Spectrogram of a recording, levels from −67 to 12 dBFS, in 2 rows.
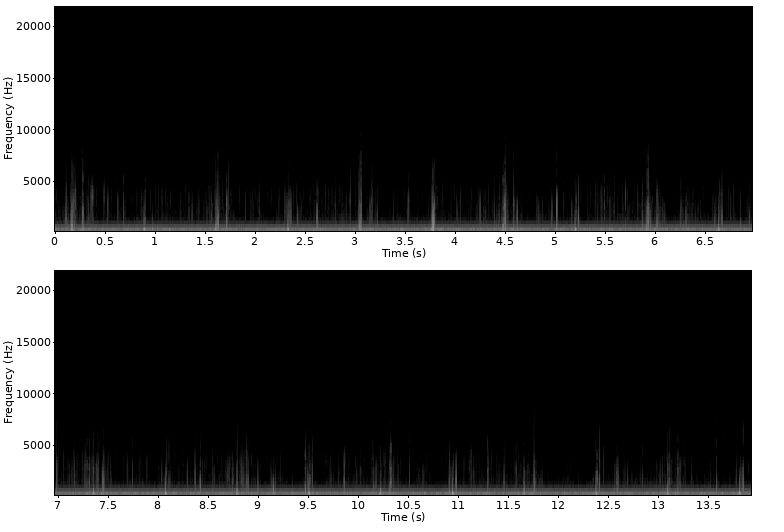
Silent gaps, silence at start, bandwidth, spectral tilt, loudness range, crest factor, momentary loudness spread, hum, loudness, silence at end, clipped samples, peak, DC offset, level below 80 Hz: none; 0 s; 10.5 kHz; -8 dB/octave; 1 LU; 28 dB; 3 LU; none; -35 LUFS; 0 s; under 0.1%; -6 dBFS; under 0.1%; -44 dBFS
